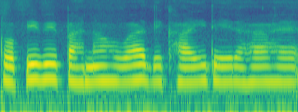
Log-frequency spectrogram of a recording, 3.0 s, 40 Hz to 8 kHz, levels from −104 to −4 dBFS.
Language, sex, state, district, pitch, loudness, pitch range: Hindi, female, Jharkhand, Ranchi, 175 Hz, -15 LUFS, 170-180 Hz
